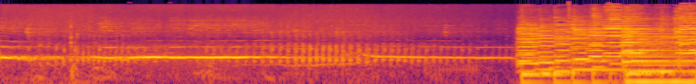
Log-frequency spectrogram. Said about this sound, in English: Humpback whales are among the largest mammals on Earth, but we rarely see them. To unlock the secrets of humpback behavior, researchers have turned to sound to hear what they cannot see.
